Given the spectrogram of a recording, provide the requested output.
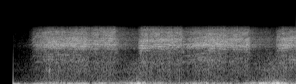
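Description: Harsh, raspy cockatoo screeches run almost without a break, swelling in bursts about every second over low wind rumble.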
